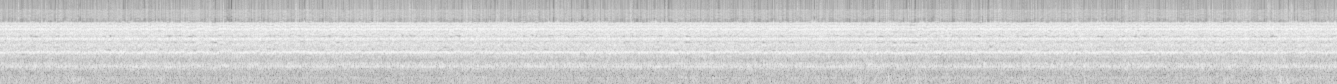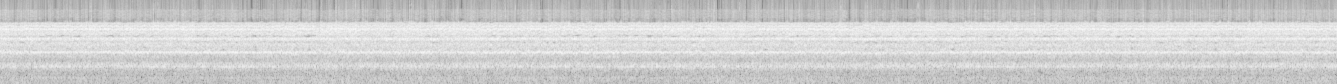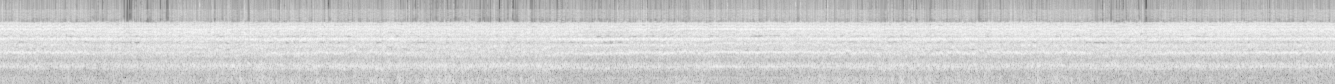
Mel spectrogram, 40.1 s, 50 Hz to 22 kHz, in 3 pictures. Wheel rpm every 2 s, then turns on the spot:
230, 230, 230, 230, 230, 230, 240, 240, 230, 230, 230, 230, 230, 230, 220, 220, 220, 230, 220, 230.
none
